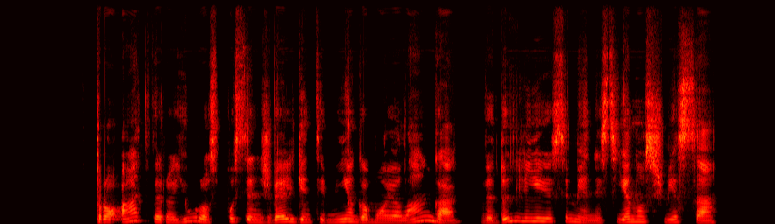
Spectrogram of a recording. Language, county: Lithuanian, Vilnius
